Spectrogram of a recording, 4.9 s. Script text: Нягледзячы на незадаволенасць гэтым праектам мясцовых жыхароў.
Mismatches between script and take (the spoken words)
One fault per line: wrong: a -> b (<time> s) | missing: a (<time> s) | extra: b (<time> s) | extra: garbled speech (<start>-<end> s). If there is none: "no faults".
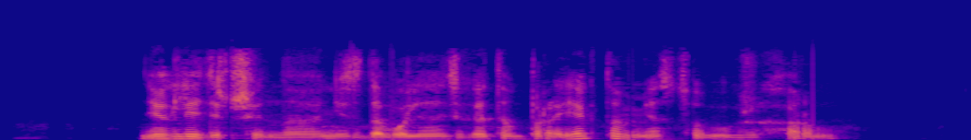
no faults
